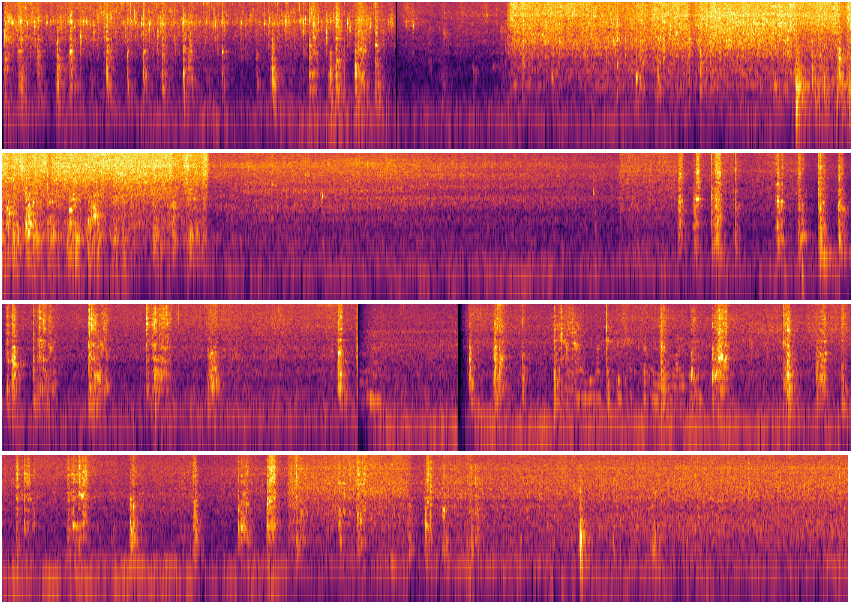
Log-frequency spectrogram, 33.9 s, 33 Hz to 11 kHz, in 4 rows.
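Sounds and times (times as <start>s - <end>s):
food sizzling in hot oil: 0.0s - 33.9s
utensil scraping a pan: 15.3s - 19.3s, 21.6s - 30.3s.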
